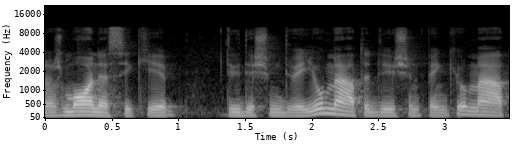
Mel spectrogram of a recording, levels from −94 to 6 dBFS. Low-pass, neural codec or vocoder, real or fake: 9.9 kHz; none; real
